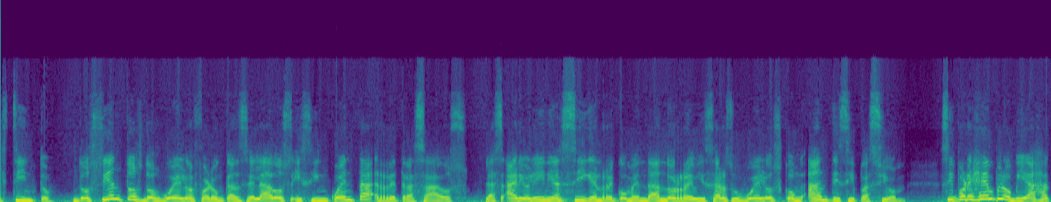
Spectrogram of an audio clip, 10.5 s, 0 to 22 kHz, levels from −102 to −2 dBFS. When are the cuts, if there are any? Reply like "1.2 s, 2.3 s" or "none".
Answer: none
